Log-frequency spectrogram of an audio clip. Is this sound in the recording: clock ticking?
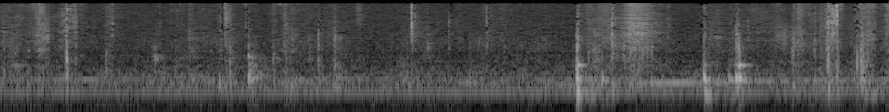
yes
